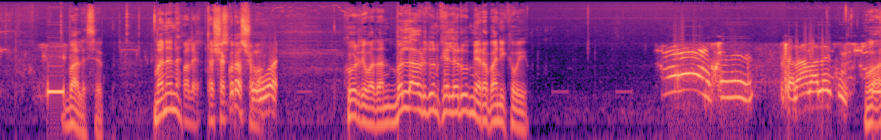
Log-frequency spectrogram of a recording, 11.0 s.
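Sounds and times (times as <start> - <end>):
speech: 0.8 - 3.7, 4.3 - 6.7, 10.0 - 11.0
child's voice behind a radio phone-in call: 8.2 - 9.5.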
